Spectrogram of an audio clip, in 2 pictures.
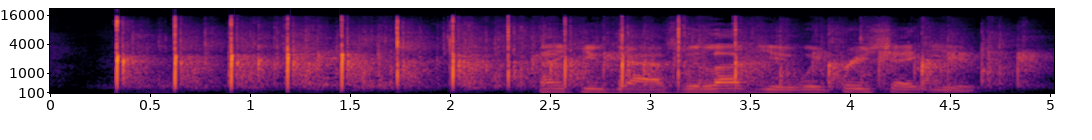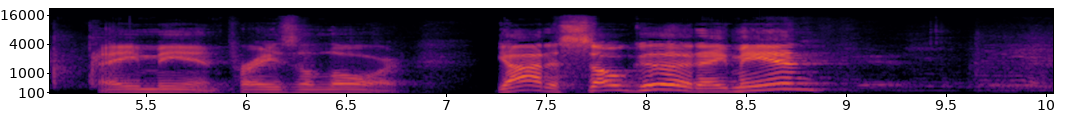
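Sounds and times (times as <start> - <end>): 
church audience clapping hands for the praise and worship team: 0.0 - 5.8
speech: 2.4 - 9.0.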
